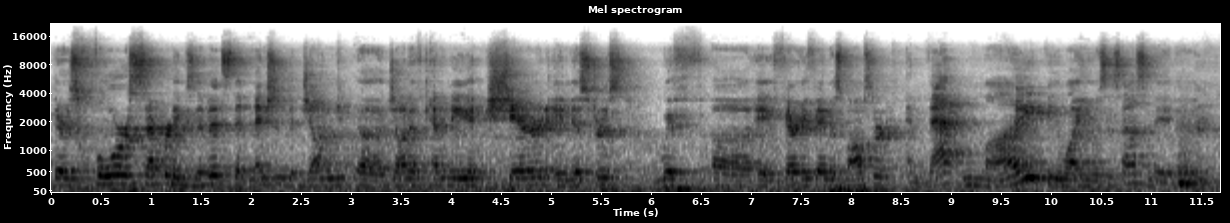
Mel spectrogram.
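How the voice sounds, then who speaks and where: A young man doing a stand-up set, delivering dry jokes with many halting fillers. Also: a little high, recorded from a distance, background noise. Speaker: stand-up comic. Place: small comedy club. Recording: echoey room, mic heard from afar. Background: crowd ambience and laughter.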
